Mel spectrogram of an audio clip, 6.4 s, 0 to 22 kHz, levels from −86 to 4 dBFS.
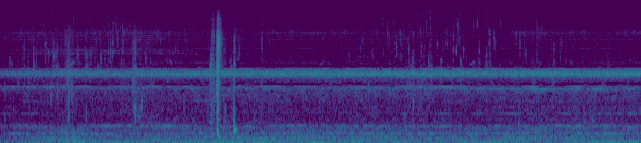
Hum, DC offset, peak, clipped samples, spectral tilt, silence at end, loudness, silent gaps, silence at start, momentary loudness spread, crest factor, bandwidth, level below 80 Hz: none; under 0.1%; -20 dBFS; under 0.1%; -2.5 dB/octave; 0 s; -44 LUFS; none; 0 s; 7 LU; 26 dB; 16.5 kHz; -56 dBFS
